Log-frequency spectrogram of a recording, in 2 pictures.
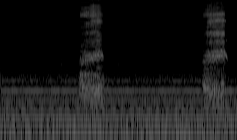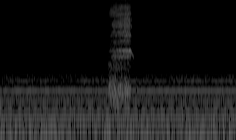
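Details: Incubating barn owl mother in a wild nest box: three rasping, noisy hisses roughly two seconds apart, each short and breathy, with constant low humming beneath.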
